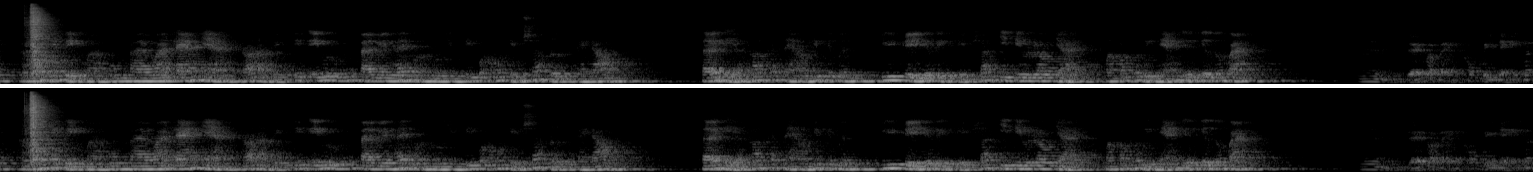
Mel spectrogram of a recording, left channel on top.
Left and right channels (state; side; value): normal; both; correlation 0.69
